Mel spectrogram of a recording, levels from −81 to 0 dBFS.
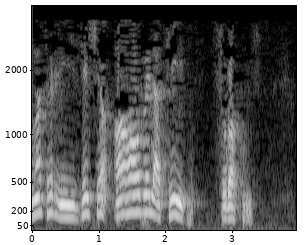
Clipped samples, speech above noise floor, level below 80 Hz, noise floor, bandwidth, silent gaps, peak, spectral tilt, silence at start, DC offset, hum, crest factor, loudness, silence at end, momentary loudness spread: under 0.1%; 34 dB; -48 dBFS; -50 dBFS; 3.6 kHz; none; -2 dBFS; -12.5 dB/octave; 0 s; 0.2%; none; 16 dB; -17 LUFS; 0.65 s; 12 LU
